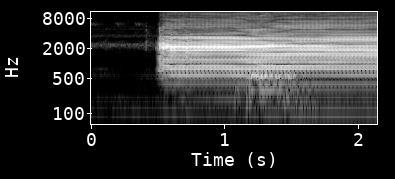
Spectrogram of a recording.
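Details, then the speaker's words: Wahl Super Taper hair clipper switched on: a loud, steady high buzz with a piercing edge. The adjustment lets the noise level be set if it runs loud. "Terus buat ini bagian penyetingan ya guys. Kalau suaranya keras bisa disetting, misalkan gini guys."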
